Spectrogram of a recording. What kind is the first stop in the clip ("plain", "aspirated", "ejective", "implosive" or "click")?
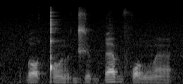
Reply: implosive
